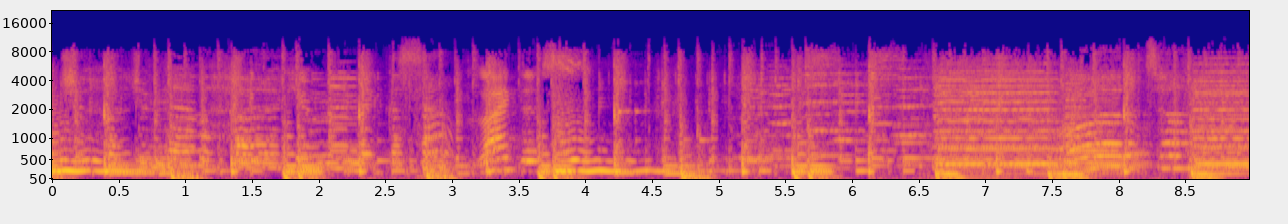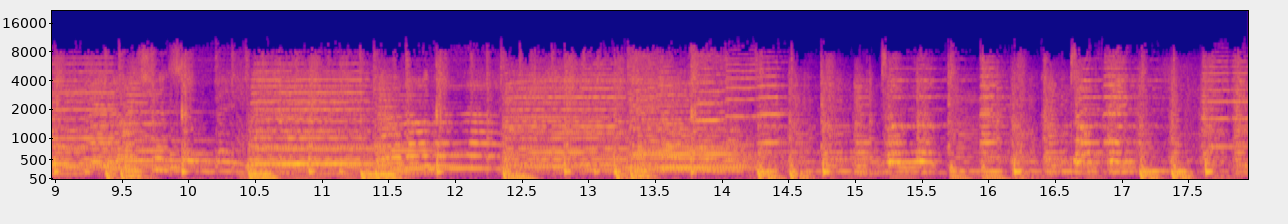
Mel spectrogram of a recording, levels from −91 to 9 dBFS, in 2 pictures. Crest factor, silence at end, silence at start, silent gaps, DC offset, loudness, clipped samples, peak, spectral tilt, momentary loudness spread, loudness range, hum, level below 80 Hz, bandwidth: 12 dB; 0 s; 0 s; none; under 0.1%; -12 LUFS; under 0.1%; 0 dBFS; -5.5 dB/octave; 6 LU; 2 LU; none; -26 dBFS; 10.5 kHz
